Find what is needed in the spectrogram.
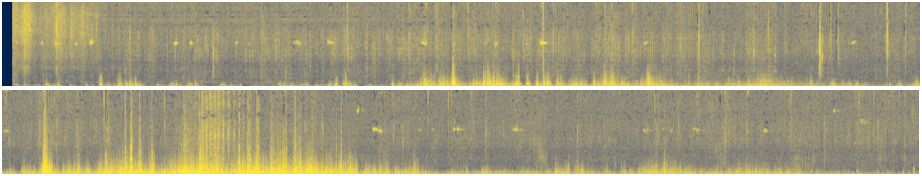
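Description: A ridden horse's hooves beating on a sand arena at a trot, growing loudest around the middle as the horse passes close, then easing off.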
